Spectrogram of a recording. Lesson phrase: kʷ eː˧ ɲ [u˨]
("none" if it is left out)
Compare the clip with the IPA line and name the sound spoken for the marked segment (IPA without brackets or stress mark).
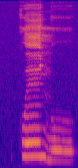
u˨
